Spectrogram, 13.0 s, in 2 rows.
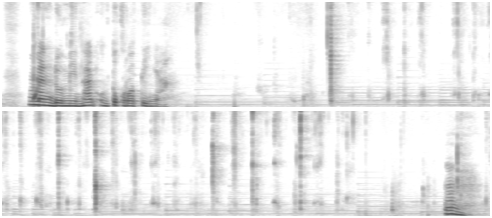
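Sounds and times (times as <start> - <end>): soft background music: 0.1 - 13.0
person chewing food: 2.5 - 2.8, 3.4 - 13.0.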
